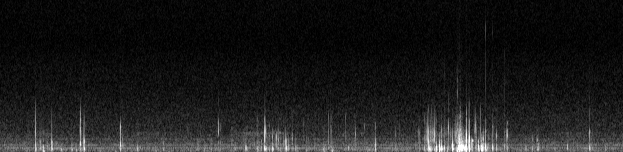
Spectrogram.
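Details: Early morning tummy trouble: scattered soft gurgles and pops with a louder rumbling gurgle near the end; stomach growling, normal bowel sounds.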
